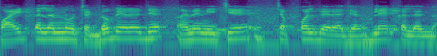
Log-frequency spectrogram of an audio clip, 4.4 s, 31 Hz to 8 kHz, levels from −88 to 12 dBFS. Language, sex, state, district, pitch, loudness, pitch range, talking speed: Gujarati, male, Gujarat, Gandhinagar, 155 Hz, -13 LUFS, 135-170 Hz, 190 wpm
